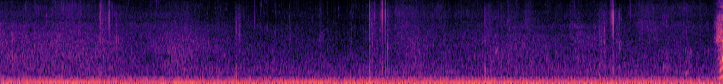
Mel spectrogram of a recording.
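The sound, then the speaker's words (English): A boat engine drones steadily on the water, a constant low hum with a sustained tonal rumble, mixed with faint wind and occasional small splashes or knocks. “hey, stop the boat. He can't hear you over the engine.”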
